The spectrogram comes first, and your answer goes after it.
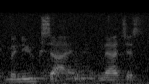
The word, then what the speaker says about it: monoxide: drop that extra O, because if you didn't, it would be monoxide, and that just sounds funny. Okay? Because that's what double O makes, right? Ooh, right? Monoxide.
